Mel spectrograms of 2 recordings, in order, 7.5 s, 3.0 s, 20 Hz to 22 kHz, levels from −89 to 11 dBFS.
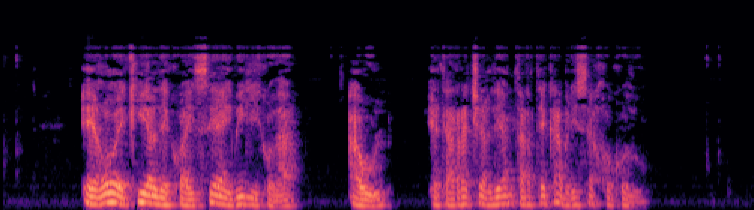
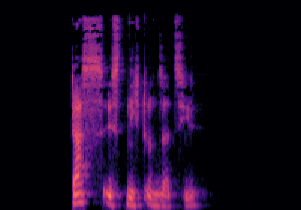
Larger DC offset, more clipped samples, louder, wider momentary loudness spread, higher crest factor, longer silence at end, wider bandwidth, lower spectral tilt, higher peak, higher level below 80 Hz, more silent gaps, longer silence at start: neither; neither; first, -17 LUFS vs -25 LUFS; about the same, 16 LU vs 14 LU; second, 18 dB vs 26 dB; about the same, 1.1 s vs 1.05 s; second, 9.4 kHz vs 16.5 kHz; first, -5.5 dB/octave vs -2.5 dB/octave; about the same, 0 dBFS vs -2 dBFS; first, -60 dBFS vs -72 dBFS; neither; about the same, 0.8 s vs 0.7 s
